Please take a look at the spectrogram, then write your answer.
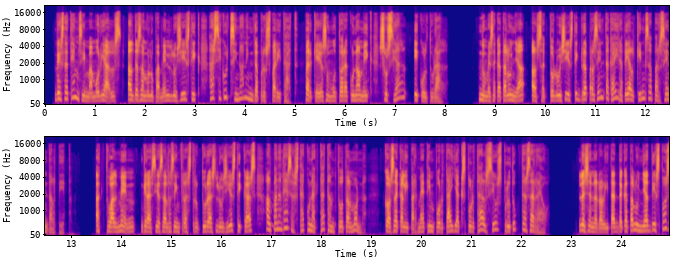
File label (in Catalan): catala corporatiu; penedes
